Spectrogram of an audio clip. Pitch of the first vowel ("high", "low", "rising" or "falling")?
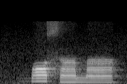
high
